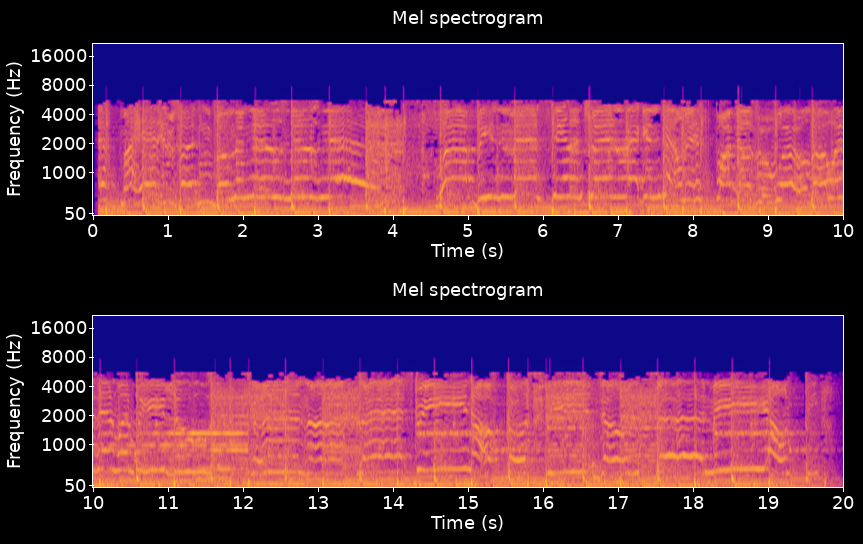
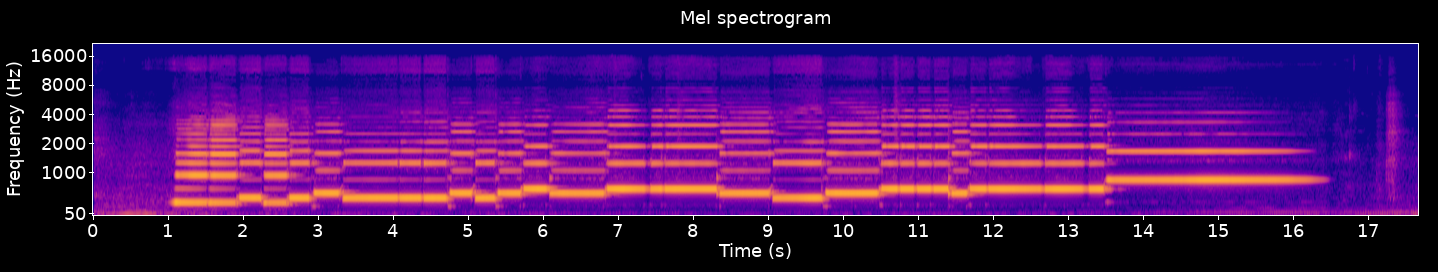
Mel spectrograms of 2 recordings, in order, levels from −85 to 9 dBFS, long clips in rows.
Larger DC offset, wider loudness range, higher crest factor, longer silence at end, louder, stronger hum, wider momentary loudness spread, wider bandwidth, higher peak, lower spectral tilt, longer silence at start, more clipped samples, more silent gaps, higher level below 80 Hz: neither; about the same, 1 LU vs 2 LU; about the same, 12 dB vs 12 dB; second, 0.05 s vs 1.35 s; about the same, -11 LUFS vs -12 LUFS; neither; about the same, 3 LU vs 5 LU; second, 8 kHz vs 15.5 kHz; about the same, 0 dBFS vs -2 dBFS; first, -7.5 dB/octave vs -3.5 dB/octave; second, 0.05 s vs 1.05 s; first, 0.1% vs under 0.1%; neither; first, -20 dBFS vs -54 dBFS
